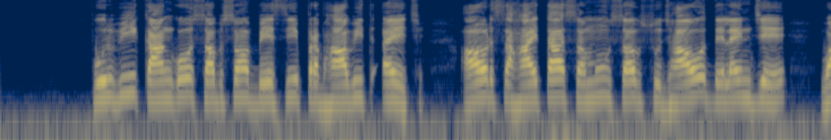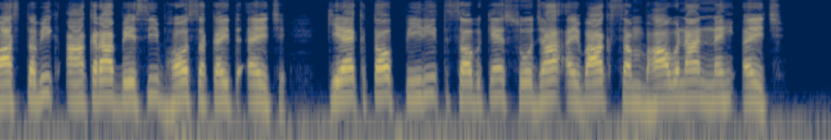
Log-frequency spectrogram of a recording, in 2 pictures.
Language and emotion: Maithili, neutral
